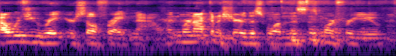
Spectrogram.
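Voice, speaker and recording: At a fairly quick pace, a man with a fairly high pitch speaks in fairly even intonation amid noticeable background noise. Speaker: wellness workshop speaker. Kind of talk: health talk to a group. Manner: hesitant, many fillers.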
